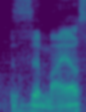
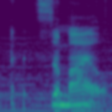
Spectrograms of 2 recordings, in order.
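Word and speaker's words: Dzemael: Zamile. The D is silent. So it's Zile. Not does, not Dmal. Zamile.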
